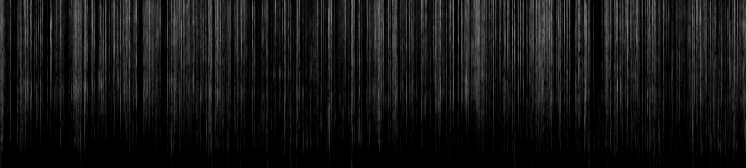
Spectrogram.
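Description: A pleated clear plastic wrapper sheet is held upright and flexed and crinkled between the fingers of both hands. It makes a dense, continuous run of sharp, bright crackles and crinkles that stop instantly with no ring, carrying almost no low end throughout.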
